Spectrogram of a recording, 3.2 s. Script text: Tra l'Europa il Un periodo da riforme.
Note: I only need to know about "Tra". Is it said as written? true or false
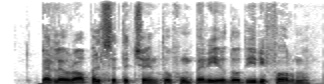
false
